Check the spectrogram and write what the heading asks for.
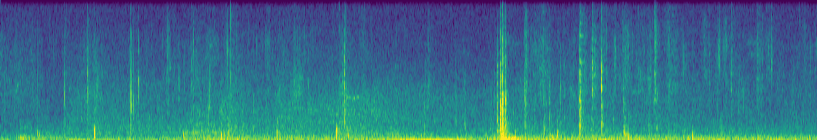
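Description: Footsteps and small clicks on a street, a brief low rumble, then a heavy car door slamming shut about five seconds in, the loudest sound.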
